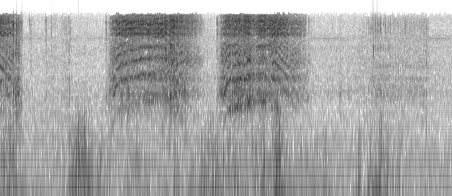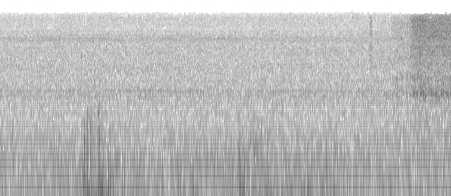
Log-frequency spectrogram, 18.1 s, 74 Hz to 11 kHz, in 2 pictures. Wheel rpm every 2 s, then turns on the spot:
30, 120, 110, 10, 0, 0, 0, 0, 10.
6-8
